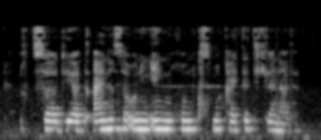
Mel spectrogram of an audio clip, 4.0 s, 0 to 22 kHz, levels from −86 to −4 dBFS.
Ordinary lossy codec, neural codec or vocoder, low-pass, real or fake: MP3, 48 kbps; none; 10.8 kHz; real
